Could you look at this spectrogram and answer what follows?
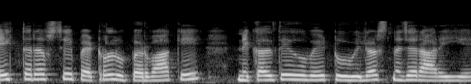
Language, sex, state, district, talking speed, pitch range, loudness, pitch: Hindi, female, Bihar, Patna, 180 wpm, 195-230 Hz, -14 LUFS, 205 Hz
